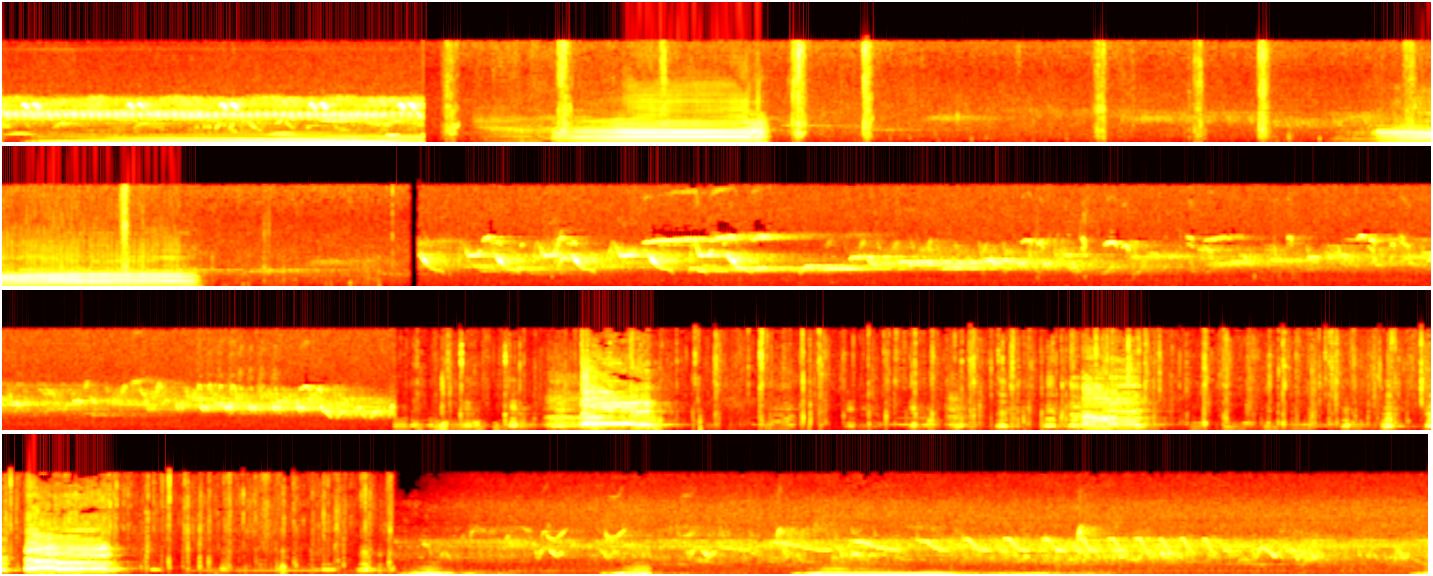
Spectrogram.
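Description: A string of different animal calls one after another. First come a few drawn-out calls whose pitch rises and falls. Then comes a stretch of high chirping and clicking, and near the end a run of short, lower calls.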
